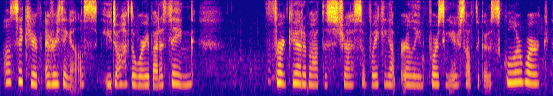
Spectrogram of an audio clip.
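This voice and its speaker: Over faint hiss and noise comes an obsessive, hungry vampire woman, played by a woman, in an intimate ASMR roleplay. Her voice is soft-toned and mellow with heavy fry, breathy and prone to whispering, while staying domineering and possessive. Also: high-pitched, steady tone, brisk. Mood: possessive, coaxing. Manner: breathy intimate delivery, often dropping to whispers. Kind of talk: ASMR roleplay audio drama.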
